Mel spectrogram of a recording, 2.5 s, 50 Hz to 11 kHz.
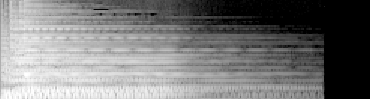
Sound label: F sharp 7th Suspended 4th, Guitar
